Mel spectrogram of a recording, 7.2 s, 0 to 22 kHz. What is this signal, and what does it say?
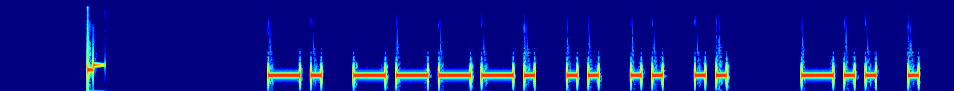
Morse code, heard as a keyed tone, about 15 wpm, 700 Hz. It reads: N9III DE
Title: Practice QSO - Exchange 4 - Ending - 15wpm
